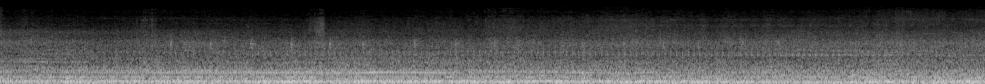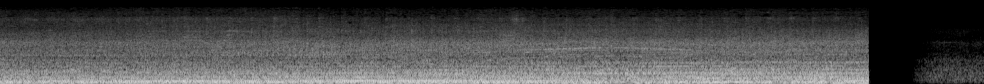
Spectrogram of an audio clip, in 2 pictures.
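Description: A ferry engine rumbles steadily and loudly close by.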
